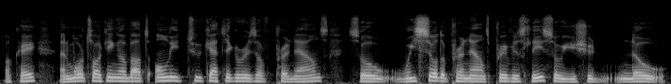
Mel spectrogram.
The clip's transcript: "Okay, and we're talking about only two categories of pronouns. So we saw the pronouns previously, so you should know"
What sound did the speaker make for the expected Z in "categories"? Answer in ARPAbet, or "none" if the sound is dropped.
Z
